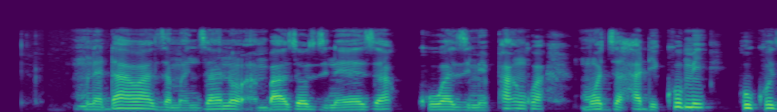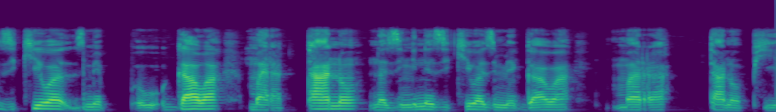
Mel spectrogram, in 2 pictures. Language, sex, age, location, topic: Swahili, male, 25-35, Kisii, health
